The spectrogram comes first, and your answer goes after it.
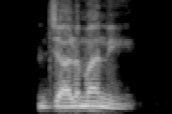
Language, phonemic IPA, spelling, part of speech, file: Bengali, /d͡ʒar.ma.ni/, জার্মানি, proper noun, LL-Q9610 (ben)-জার্মানি.wav
- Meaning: Germany (a country in Central Europe)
